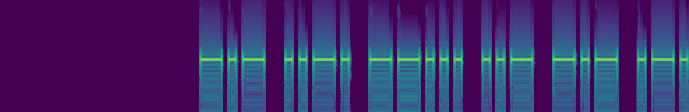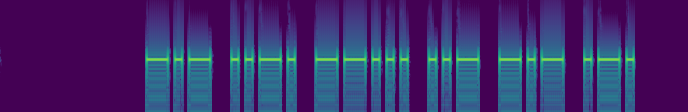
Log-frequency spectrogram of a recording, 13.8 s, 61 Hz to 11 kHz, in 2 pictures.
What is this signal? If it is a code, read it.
Morse code, heard as a keyed tone, about 17 wpm, 700 Hz. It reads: KF7UKR KF7UKR
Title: USA Call Signs - 6 Characters - Repeated 2x - 17wpm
